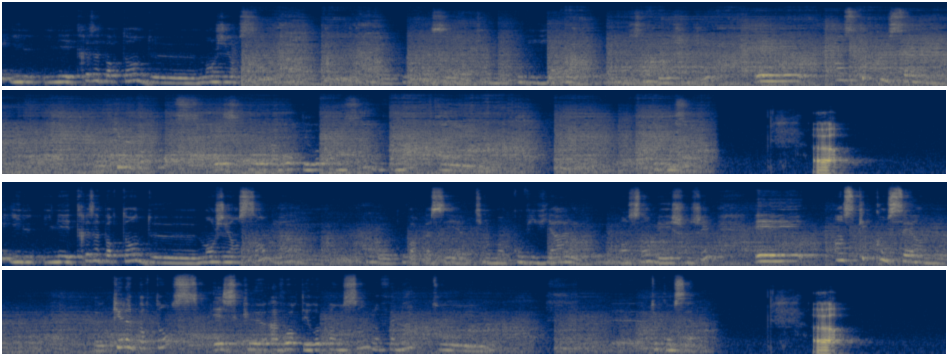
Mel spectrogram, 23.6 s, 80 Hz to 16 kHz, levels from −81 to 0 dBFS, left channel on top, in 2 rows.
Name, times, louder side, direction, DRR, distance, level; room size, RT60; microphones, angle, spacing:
voice 1, 0.0-10.0 10.4-12.6 13.0-18.1 18.6-19.0 19.4-20.7, right 3 dB, 75° right, 3 dB, 1.6 m, -36 dB
sound 1, 2.9-20.8, left 8 dB, 85° left, 0.4 m, -37 dB
voice 2, 21.5-22.2, right 1 dB, 5° right, 12 dB, 0.5 m, -26 dB
14.0 x 13.0 x 3.5 m, 0.79 s
head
